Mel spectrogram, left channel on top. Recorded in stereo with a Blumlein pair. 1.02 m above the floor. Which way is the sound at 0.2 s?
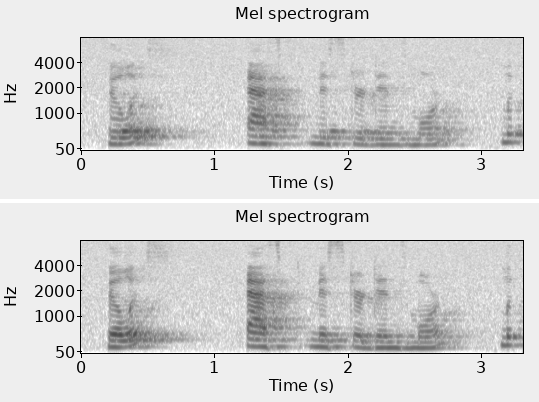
60° right.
